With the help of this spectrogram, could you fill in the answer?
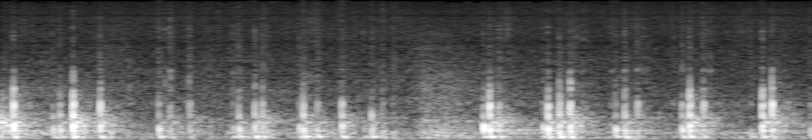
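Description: Long nails tap and scratch the velvet lid of an elongated, hollow, hard burgundy velvet-covered jewelry case lying on a table. Quick clusters of soft, muffled, hollow-sounding taps die away almost instantly, with faint scratching between them and no bright edge to the sound.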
